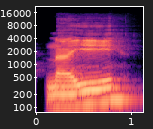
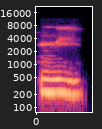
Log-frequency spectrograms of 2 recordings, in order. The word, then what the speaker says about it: Nai: Nai? No, sir. Oh my gosh. What is it? It's knee. Wow, as in Knee, pronounced like that.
